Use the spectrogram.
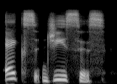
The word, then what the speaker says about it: exegesis: एक्स जीससिस spelling है ईएक्स ई जी ई एस आई एस।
